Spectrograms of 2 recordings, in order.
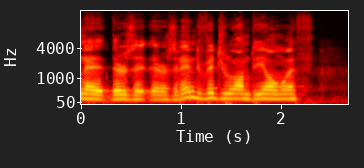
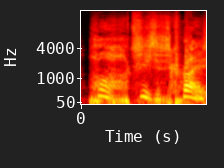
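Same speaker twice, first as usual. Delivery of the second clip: slow, stretched out groan of dismay; 6 semitones higher, 5 dB louder, slower than usual. Retold or imitated. Reading comments, a slow dismayed groan. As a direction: drag it out like reading bad news. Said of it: "I read it and I'm like".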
